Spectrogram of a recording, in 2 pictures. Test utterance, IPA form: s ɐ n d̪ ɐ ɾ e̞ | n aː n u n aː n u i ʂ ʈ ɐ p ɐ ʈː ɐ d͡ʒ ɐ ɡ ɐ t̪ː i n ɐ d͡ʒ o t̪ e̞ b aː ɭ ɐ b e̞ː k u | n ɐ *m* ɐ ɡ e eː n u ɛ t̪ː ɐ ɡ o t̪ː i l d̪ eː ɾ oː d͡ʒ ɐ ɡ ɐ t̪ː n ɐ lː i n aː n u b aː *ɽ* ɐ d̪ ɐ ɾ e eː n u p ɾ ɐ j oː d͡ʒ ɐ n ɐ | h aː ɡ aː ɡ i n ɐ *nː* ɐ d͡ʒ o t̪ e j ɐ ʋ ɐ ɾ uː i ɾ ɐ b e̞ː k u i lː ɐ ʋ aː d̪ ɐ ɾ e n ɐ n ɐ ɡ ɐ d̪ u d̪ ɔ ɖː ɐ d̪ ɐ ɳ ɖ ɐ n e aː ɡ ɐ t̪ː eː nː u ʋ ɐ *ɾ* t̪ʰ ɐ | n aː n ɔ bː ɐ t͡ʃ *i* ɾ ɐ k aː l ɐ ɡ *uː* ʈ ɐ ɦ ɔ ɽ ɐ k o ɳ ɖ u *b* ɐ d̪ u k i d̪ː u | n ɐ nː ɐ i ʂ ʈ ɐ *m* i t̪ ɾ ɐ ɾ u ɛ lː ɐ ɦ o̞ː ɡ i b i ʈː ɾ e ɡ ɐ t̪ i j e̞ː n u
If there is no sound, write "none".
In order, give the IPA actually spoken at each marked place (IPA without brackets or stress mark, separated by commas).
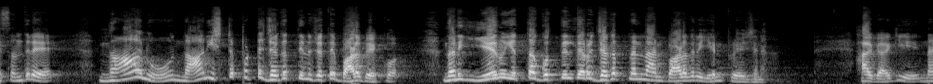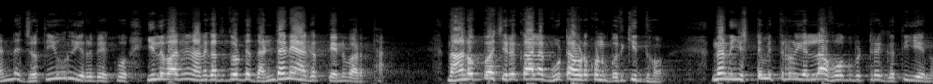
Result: n, ɭ, nː, ɾ, i, uː, b, m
